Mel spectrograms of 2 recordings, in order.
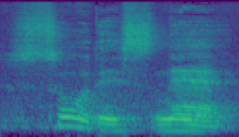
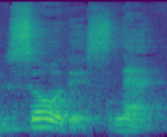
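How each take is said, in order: First: It sounds hesitant and noncommittal. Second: It sounds eager and warmly enthusiastic. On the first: The speaker only tentatively agrees, like maybe. "I'm not sure, but okay, just I agree for now" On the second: The speaker fully agrees with the idea. "I am very much into your idea. I'm totally agreeing with you"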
